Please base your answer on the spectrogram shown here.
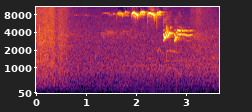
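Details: European robin singing in spring, March 2014: one thin, high phrase of clear whistled notes that slides down into quick trilled twiddles, over a soft outdoor hiss.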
